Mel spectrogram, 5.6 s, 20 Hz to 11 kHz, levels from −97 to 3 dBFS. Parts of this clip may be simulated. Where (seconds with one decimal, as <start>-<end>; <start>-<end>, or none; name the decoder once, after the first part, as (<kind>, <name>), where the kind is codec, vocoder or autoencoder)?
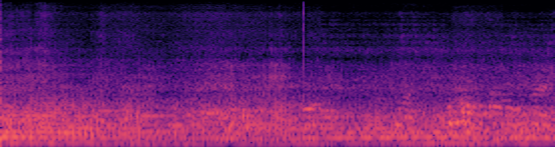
0.4-3.2 (codec, SNAC); 4.5-5.0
